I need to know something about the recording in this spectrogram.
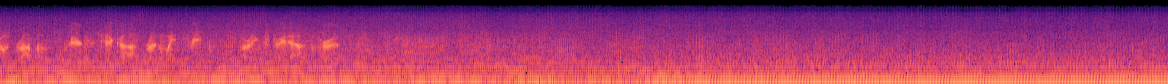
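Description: A small propeller airplane engine drones steadily and then revs up louder.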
